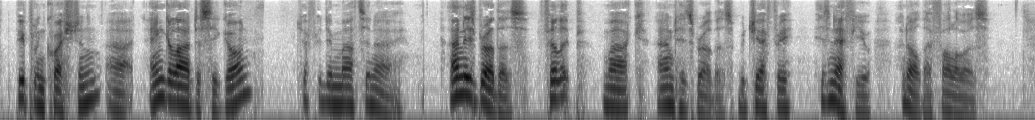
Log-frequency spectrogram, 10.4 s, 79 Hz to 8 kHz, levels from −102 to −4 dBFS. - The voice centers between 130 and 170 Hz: Yes, low, 135 Hz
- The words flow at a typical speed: Yes, average, 155 wpm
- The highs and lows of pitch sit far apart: Yes, wide, 5.9 semitones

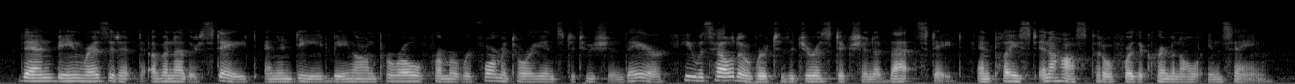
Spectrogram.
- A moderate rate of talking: Yes, average, 160 wpm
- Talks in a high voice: No, low, 130 Hz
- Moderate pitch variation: No, narrow, 2.0 semitones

